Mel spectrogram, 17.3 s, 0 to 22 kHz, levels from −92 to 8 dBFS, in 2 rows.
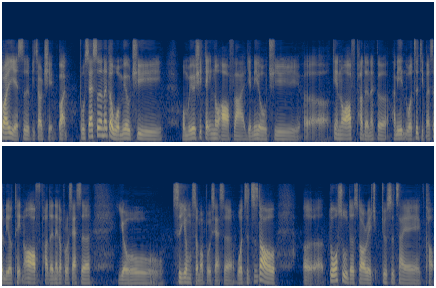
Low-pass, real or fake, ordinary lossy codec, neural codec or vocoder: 7.2 kHz; fake; none; codec, 16 kHz, 0.7 kbps, FocalCodec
